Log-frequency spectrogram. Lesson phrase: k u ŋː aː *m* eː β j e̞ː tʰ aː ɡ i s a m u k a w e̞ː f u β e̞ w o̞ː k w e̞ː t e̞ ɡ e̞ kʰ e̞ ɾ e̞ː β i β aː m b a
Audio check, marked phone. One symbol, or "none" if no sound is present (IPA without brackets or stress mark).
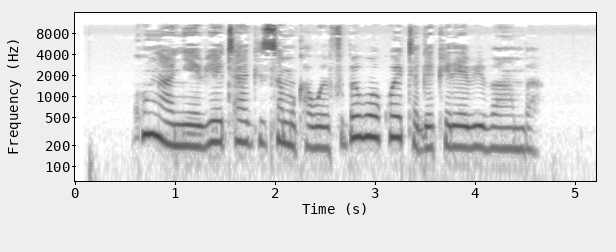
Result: ɲ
